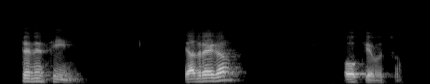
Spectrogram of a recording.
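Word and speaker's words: Tennessine: File कैसे pronounce कर रहे हैं इसको? टेनेसीन।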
